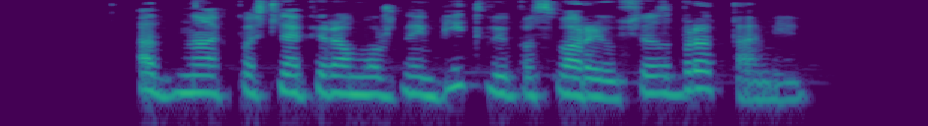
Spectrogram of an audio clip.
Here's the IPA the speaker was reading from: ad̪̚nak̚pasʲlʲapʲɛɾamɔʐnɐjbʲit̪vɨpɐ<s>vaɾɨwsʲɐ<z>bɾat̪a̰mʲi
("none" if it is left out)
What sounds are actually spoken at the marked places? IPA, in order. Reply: s, z

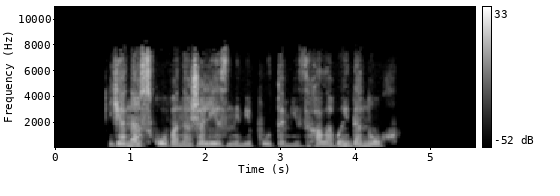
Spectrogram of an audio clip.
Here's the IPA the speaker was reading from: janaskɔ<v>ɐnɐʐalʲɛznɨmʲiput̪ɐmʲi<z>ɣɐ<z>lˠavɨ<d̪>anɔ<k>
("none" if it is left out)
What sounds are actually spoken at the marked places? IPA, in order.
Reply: v, z, none, d̪, x

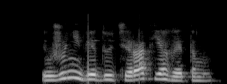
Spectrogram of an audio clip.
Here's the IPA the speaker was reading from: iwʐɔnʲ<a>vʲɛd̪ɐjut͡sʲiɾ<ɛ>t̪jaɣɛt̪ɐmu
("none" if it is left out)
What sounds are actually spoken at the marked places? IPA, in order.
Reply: ɛ, a

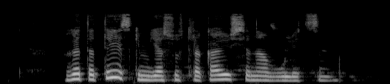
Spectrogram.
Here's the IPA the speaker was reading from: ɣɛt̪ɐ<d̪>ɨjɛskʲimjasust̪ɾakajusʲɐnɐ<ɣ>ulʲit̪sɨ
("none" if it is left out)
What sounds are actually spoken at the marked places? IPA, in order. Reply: t̪, v

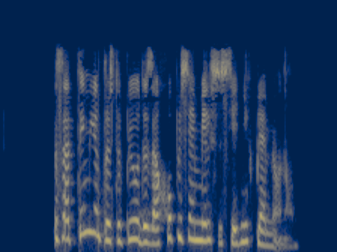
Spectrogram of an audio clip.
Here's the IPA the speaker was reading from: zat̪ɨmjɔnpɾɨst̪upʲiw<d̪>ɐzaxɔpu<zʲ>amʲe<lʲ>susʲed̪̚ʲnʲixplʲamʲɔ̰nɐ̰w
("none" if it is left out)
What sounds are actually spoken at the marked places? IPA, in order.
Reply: d̪, zʲ, lʲ

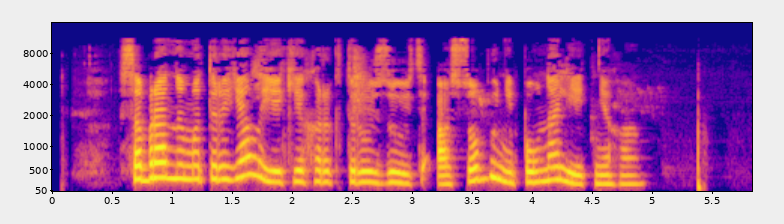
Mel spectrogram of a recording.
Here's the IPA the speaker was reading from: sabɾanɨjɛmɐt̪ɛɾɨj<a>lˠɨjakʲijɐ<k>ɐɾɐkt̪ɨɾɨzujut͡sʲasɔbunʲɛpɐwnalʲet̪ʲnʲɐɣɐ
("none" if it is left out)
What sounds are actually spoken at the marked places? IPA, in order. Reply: a, x

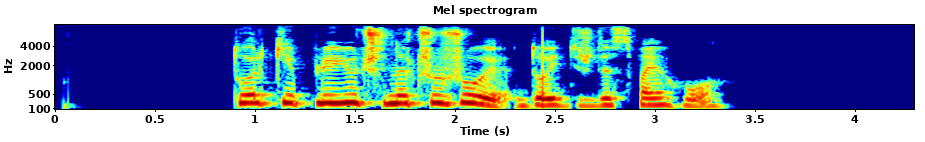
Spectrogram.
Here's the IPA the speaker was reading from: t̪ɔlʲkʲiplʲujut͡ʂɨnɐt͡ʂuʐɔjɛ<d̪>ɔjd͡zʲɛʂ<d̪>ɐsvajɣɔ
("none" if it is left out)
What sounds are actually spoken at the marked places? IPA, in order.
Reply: d̪, d̪

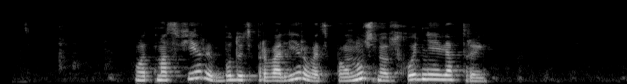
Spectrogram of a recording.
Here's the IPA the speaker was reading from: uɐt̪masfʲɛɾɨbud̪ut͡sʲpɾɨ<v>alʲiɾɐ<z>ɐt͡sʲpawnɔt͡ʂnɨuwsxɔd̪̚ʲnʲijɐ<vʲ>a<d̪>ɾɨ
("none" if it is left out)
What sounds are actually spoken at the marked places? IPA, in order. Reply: v, v, vʲ, t̪

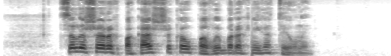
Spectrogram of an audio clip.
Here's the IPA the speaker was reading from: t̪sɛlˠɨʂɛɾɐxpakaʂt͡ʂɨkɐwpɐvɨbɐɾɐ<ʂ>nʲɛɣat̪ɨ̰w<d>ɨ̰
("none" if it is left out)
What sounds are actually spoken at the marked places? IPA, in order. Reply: x, n

